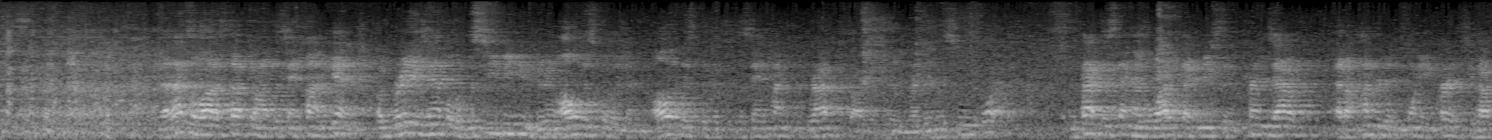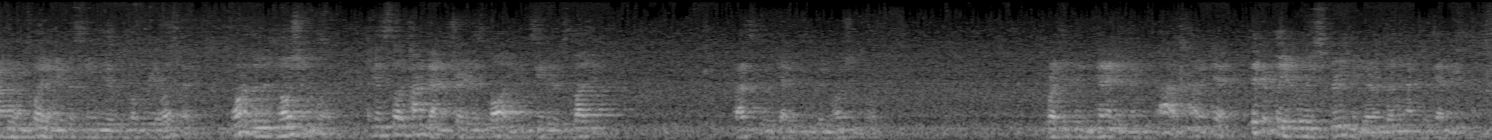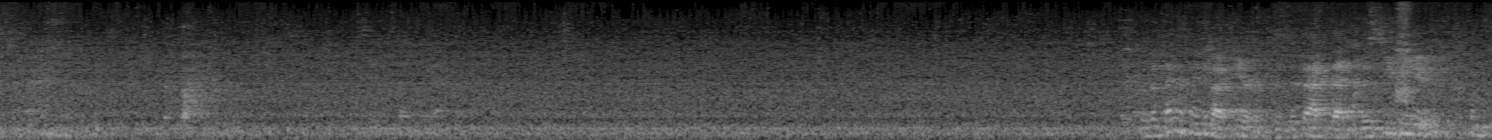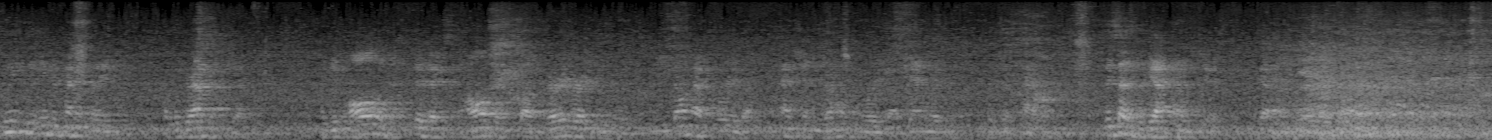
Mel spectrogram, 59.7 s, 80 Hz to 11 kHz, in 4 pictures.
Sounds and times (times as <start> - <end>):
Speech: 1.5 - 21.2, 22.2 - 23.8, 25.4 - 30.6, 33.5 - 34.5, 41.0 - 47.4, 48.0 - 58.2.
